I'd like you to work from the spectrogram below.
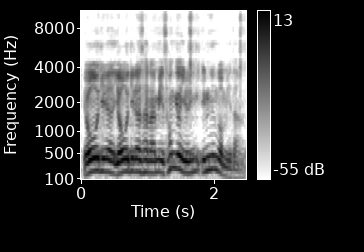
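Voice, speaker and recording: A young male youth pastor delivers a sermon in a relaxed, conversational way, acting out little exchanges as he tells everyday stories. His voice sits high for a man. It rings out with the long reverb of a church hall. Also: rapid-fire. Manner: conversational storytelling preacher, acting out little dialogues. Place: church sanctuary.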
